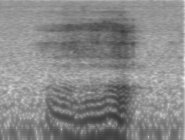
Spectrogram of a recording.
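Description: One deep, loud, vibrating snore on breathing in, under a second long; snoring.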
